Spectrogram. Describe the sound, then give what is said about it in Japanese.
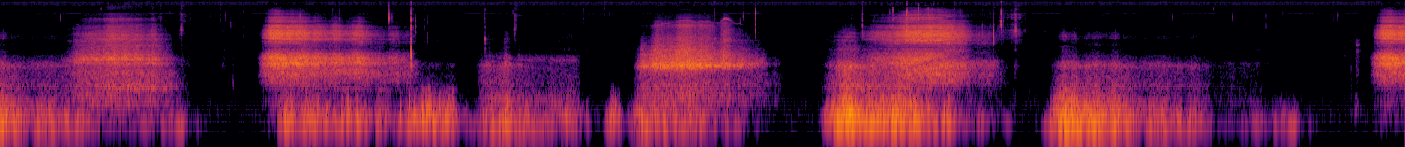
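Six breathy exhalations blown onto a listener's ear, each a soft airy rush lasting about a second with short pauses between, fairly loud and intimate, with no talking. “耳にかかる吐息に興奮してるのかしら。”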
